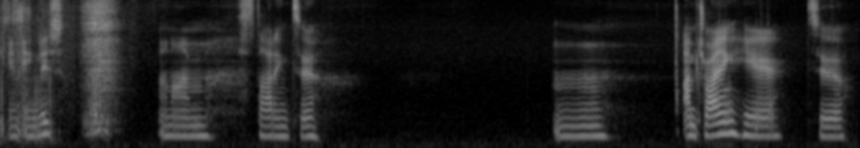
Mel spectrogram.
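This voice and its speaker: Slow gravelly voice with a Finnish accent. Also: mid-range voice. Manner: hesitant, searching for words, laughs softly often. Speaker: spiritual vlogger. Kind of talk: casual reflective monologue.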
